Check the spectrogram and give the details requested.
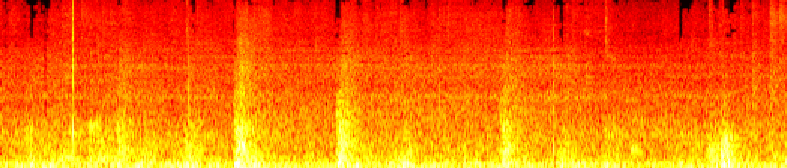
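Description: Passenger train running at speed, heard from inside a carriage: a steady low rumble of wheels on rails, broken by a few irregular wheel knocks over the track, the loudest about two and a half seconds in.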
